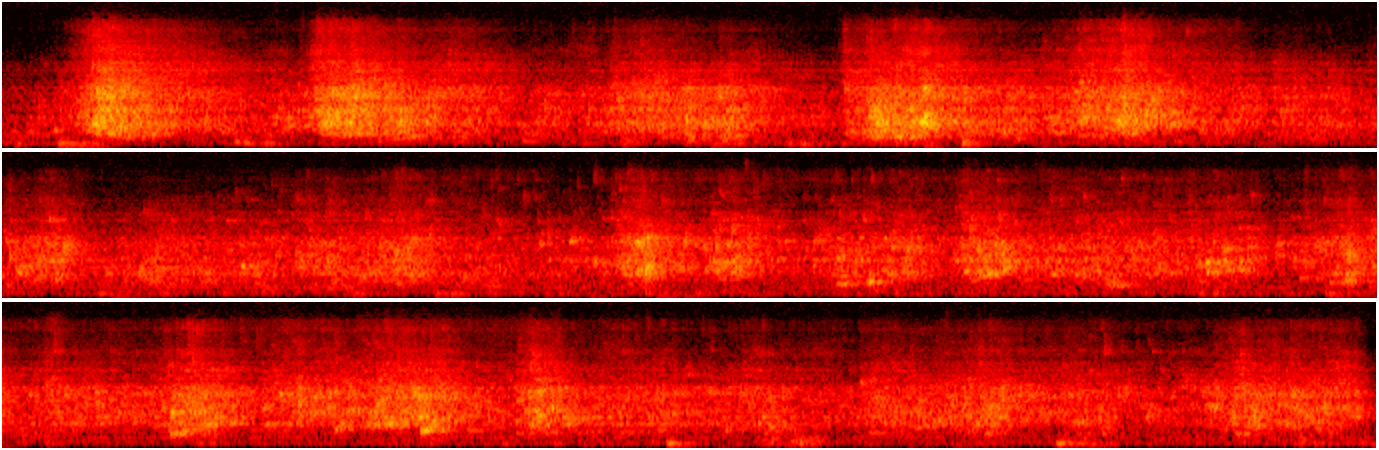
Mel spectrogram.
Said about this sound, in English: These were some lake waves that added some wonderful kind of crackly carbonated water sort of sound. So there's no bassy roar. It's all this kind of high frequency crackle that you hear that I really liked.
